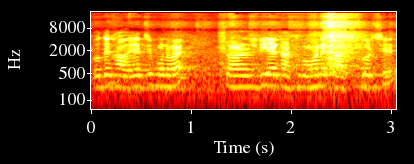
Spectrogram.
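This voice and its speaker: Chatty quick-talking young woman vlogger. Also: a little high, heavy background noise. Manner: chatty, excitable. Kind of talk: casual vlog narration. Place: family home and outings.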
